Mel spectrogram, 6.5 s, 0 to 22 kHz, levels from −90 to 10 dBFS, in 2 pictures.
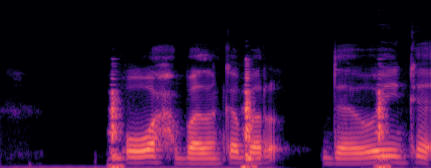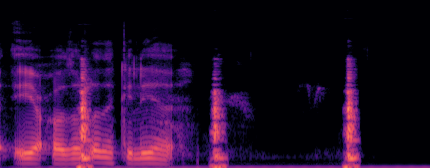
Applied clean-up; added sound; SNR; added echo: neural mask model Resemble Enhance denoiser.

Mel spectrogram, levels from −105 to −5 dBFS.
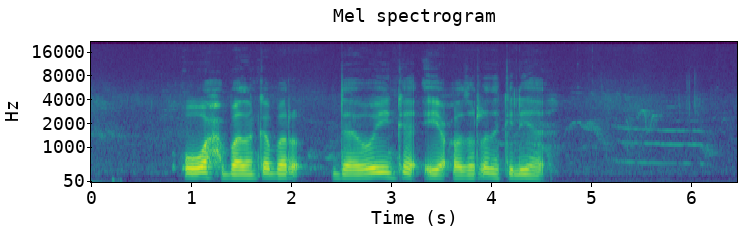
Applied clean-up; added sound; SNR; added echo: none; none; none; none.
